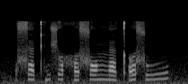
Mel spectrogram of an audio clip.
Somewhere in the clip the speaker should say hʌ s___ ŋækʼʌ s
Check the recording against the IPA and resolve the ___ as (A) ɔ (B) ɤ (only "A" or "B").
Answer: A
